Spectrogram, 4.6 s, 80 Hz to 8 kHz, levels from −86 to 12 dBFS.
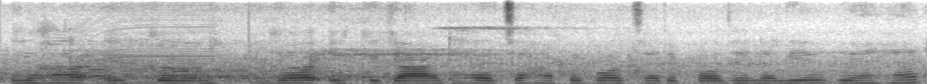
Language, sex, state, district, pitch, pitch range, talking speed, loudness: Hindi, female, Bihar, East Champaran, 230 Hz, 225-235 Hz, 180 wpm, -17 LUFS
